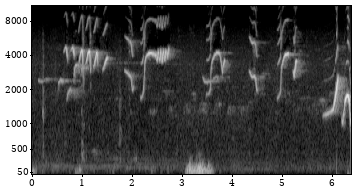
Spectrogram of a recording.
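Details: White-rumped shama in morning song used to stimulate other shamas: clear whistled notes with hooked upward and downward slurs, separated by short pauses, and a brief low thump midway.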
